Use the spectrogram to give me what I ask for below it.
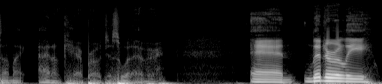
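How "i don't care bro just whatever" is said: low, softer retold surrender; resigned. Worn-out traveler accepting any later flight, resigned. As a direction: give up, dropping the voice right down.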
